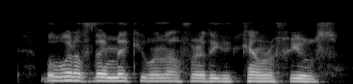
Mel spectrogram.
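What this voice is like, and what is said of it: Don Corleone impression. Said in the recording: “that was a frightening good impression... That was a good Don Corleone impression.”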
